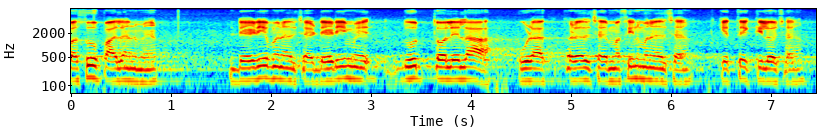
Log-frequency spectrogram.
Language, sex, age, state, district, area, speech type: Maithili, male, 18-30, Bihar, Purnia, urban, spontaneous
